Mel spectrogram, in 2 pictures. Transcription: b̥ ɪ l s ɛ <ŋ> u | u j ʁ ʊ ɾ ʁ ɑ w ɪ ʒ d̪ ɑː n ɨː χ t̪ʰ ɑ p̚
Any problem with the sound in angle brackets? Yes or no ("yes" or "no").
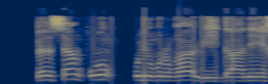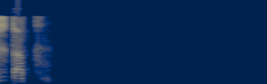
no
